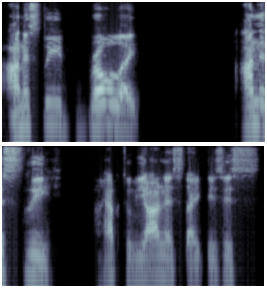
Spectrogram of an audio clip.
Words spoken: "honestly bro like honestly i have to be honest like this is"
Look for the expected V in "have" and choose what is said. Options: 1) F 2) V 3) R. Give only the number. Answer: 1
